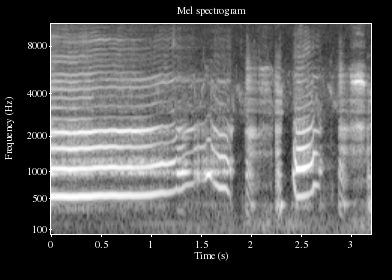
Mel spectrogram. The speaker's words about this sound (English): These donkeys here are some of our ambassador donkeys. This is Buddy and Houdini.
